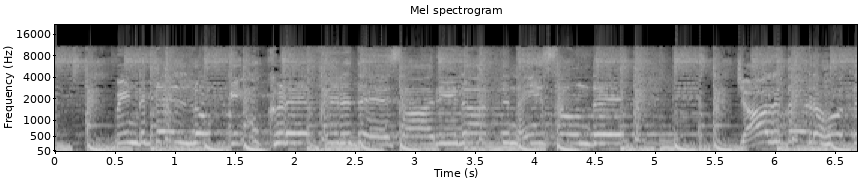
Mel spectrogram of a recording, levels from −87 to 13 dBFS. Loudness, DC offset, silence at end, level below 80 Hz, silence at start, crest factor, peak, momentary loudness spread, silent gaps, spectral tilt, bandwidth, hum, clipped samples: -8 LUFS; under 0.1%; 0 s; -16 dBFS; 0 s; 8 dB; 0 dBFS; 2 LU; none; -3.5 dB/octave; 12.5 kHz; none; 0.5%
